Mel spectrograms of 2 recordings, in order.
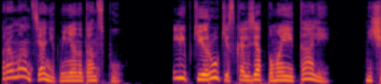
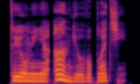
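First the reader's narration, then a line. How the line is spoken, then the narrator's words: Hoarse. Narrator (Russian): хрипит он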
